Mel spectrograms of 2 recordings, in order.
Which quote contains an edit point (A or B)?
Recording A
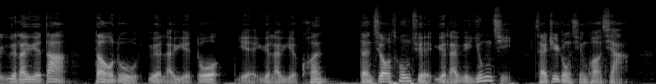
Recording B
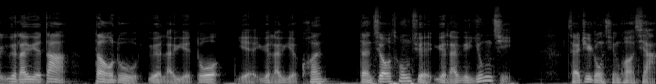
A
